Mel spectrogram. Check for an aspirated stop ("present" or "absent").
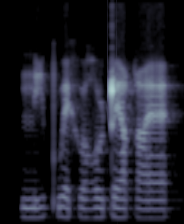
absent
